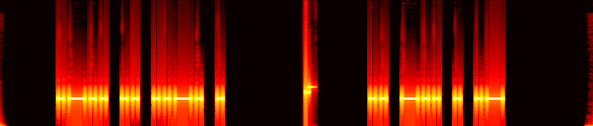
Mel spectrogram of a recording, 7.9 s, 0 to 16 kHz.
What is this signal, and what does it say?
Morse code, heard as a keyed tone, about 17 wpm, 700 Hz. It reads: LIFE IDEA
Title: Sentences from Top 300 Words - New Word Drill - 17wpm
